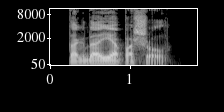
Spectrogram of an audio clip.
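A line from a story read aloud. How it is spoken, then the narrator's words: Calm. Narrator (Russian): спокойно сказал Хаген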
